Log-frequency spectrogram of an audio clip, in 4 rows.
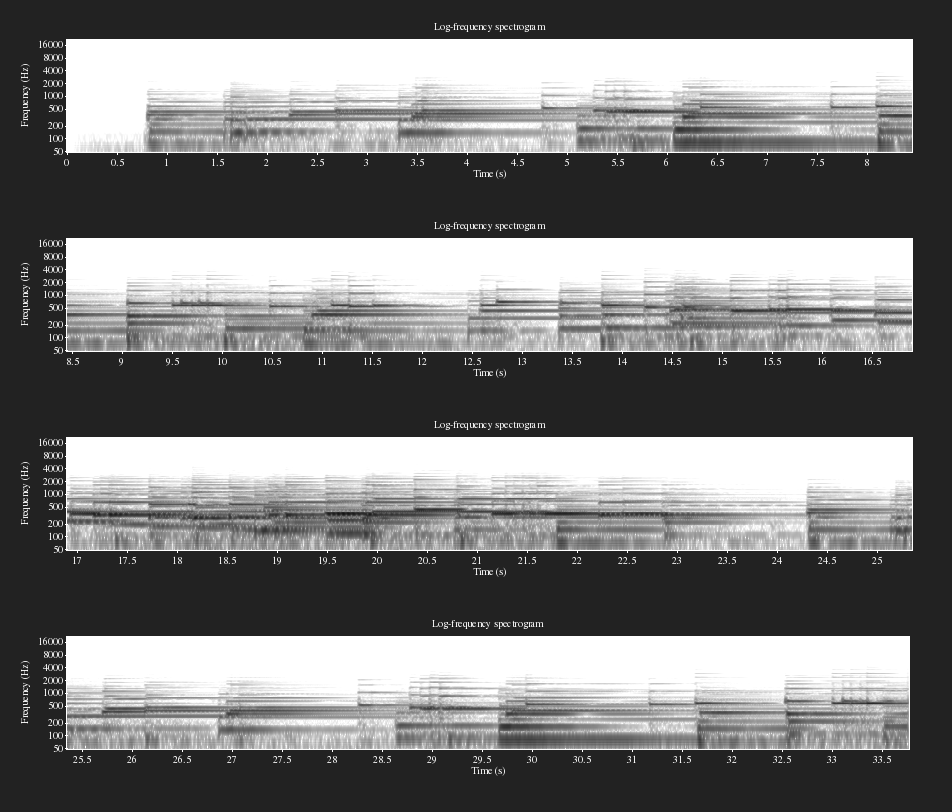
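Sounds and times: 
harpsichord sarabande in D minor: 0:01.2 - 0:33.7.

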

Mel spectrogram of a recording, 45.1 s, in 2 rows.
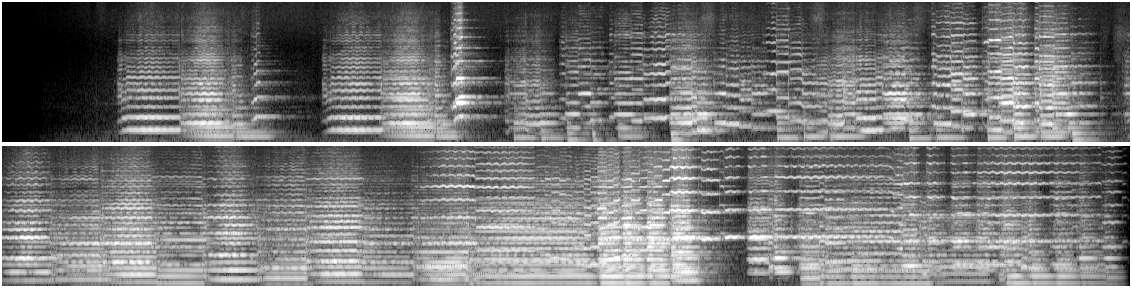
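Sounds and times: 
string quartet in F major allegretto: 0:02.2 - 0:45.1.

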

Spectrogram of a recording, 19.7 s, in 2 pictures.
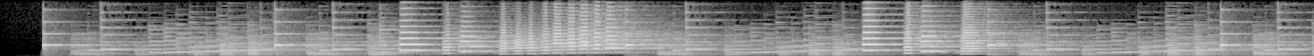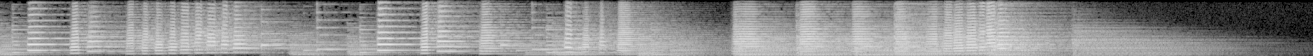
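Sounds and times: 
piano: 0:00.3 - 0:19.6
trumpet: 0:02.8 - 0:05.4, 0:06.4 - 0:07.9, 0:09.9 - 0:18.0.

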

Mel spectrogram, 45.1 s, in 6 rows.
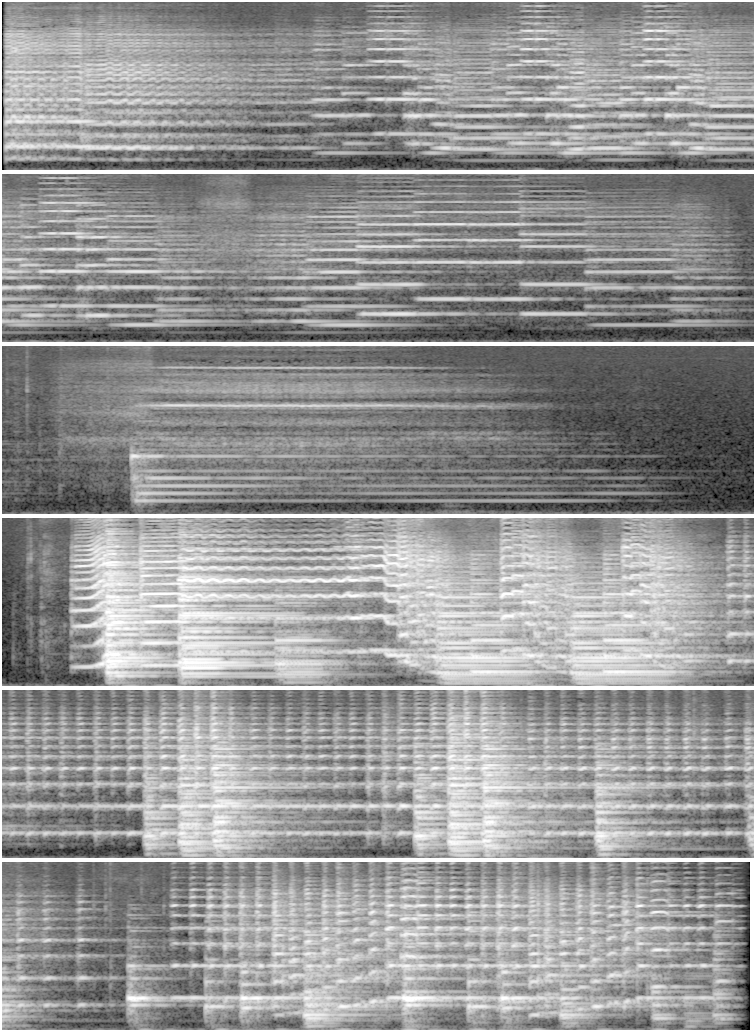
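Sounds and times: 
violin sonata in G minor: 0:00.0 - 0:14.9, 0:16.4 - 0:20.1, 0:23.2 - 0:45.0.

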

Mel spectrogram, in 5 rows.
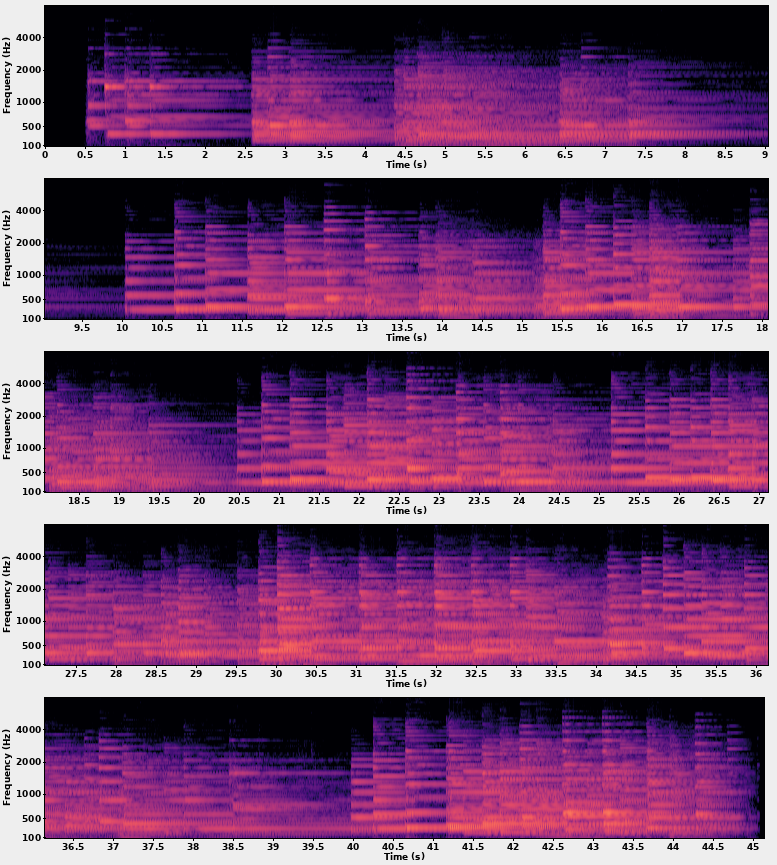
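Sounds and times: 
solo piano: 0:00.4 - 0:45.1.

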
